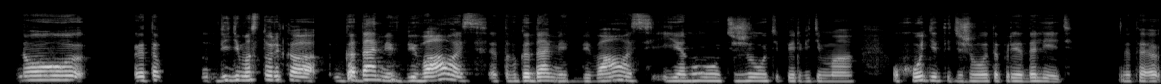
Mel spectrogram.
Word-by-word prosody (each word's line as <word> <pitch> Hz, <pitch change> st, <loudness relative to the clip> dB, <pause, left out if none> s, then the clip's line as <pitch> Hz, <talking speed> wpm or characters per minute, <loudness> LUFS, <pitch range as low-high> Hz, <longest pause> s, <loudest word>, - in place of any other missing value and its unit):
Ну, 205 Hz, +1 st, +4 dB, 0.5 s
это, 185 Hz, +2 st, -1 dB, 0.4 s
видимо, 185 Hz, +3 st, -1 dB
столько 195 Hz, -4 st, +2 dB
годами 195 Hz, +2 st, +3 dB
вбивалось, 175 Hz, -, +3 dB
это 155 Hz, +1 st, -9 dB
в 155 Hz, -, -8 dB
годами 170 Hz, -2 st, +2 dB
вбивалось, 160 Hz, +6 st, -1 dB
и 165 Hz, -1 st, -8 dB
оно 165 Hz, +1 st, -1 dB
тяжело 160 Hz, +1 st, -3 dB
теперь, 155 Hz, -1 st, -9 dB
видимо, 140 Hz, -1 st, -7 dB, 0.3 s
уходит 175 Hz, +2 st, -2 dB
и 170 Hz, -, -15 dB
тяжело 155 Hz, +1 st, -3 dB
это 155 Hz, 0 st, -3 dB
преодолеть. 155 Hz, -3 st, -3 dB, 0.4 s
Это 150 Hz, 0 st, -2 dB
165 Hz, 110 wpm, -21 LUFS, 155-185 Hz, 0.5 s, Ну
